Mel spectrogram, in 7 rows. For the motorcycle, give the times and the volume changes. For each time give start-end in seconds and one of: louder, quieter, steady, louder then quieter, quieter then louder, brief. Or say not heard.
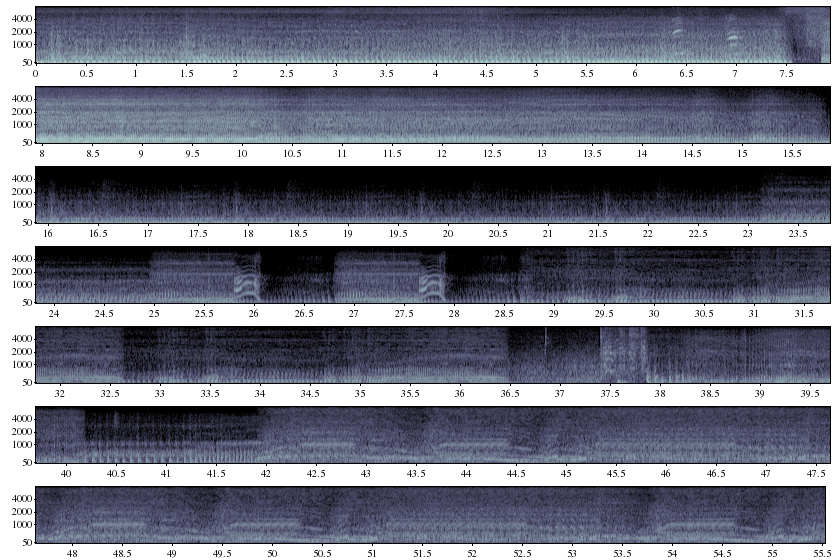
0.0-55.4 quieter.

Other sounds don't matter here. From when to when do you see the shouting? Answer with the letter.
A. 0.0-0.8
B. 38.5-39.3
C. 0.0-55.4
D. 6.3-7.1
D.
